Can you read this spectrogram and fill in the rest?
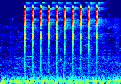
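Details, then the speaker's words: Ignition coils on a drag race car being tested one by one after its burnt wiring harness was repaired: ten sharp, evenly spaced snaps about ten a second over a quiet background; the coils are throwing strong sparks and working. "they're sparking they were Mr Sparky so that was good uh everything seems to be working"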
